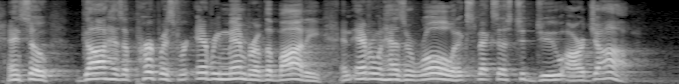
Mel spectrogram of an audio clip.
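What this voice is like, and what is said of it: Southern US accent. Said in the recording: “I'm from the state of Florida. If you can't tell I have a southern accent”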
